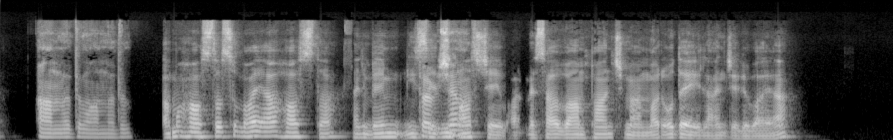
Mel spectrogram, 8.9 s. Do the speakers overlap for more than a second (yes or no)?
no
